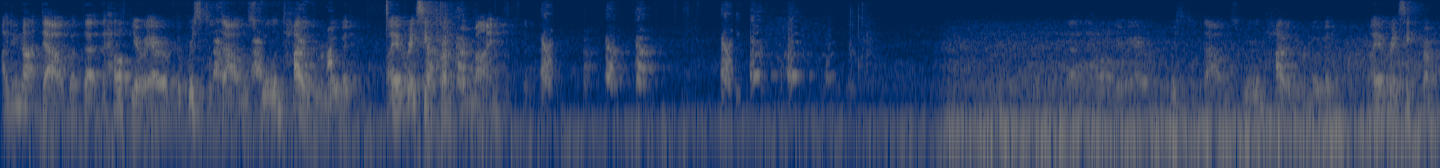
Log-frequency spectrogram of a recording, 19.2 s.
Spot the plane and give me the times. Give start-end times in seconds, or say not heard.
0.0-19.1.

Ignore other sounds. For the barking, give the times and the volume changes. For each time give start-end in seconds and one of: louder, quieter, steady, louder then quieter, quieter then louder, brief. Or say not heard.
1.8-11.2 steady.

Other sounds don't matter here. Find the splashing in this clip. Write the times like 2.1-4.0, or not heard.
5.5-6.4, 11.1-11.9.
